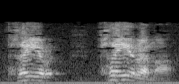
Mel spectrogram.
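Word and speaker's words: pleroma (πλήρωμα): And it's pleroma. The accent is on the eta.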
